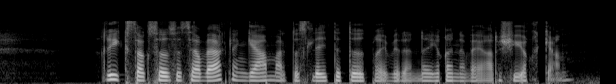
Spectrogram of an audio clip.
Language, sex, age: Swedish, female, 49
